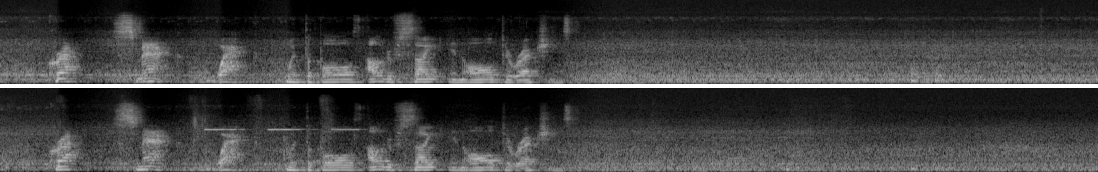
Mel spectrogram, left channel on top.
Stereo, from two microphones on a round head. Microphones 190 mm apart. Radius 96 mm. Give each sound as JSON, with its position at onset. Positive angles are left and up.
{"t": 0.5, "sound": "a man speaking", "side_deg": 75, "distance_m": 6.0}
